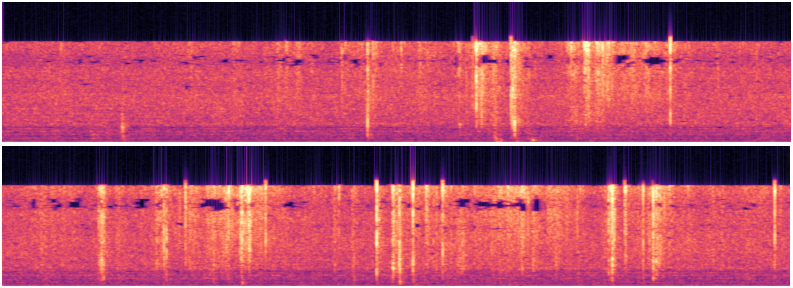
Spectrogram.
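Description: Scissors cutting through bubble wrap packaging: scattered snips, crackles and plastic crinkling. A steady low hum runs underneath.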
